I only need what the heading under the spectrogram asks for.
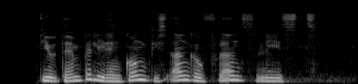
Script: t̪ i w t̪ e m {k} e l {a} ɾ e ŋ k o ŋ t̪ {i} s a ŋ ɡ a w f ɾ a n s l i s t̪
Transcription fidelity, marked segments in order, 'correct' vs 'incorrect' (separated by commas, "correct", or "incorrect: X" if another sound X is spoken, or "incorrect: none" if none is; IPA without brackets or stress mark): incorrect: p, incorrect: i, correct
